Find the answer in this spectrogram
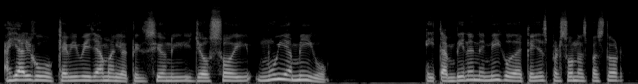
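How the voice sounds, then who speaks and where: A man's voice: high voice, steady tone, fairly quick, dark tone, smooth, dry recording. A man with a Colombian accent, a pastor who asks questions, affirms and reads scripture in a Bible lesson discussion. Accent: Colombian Spanish.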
